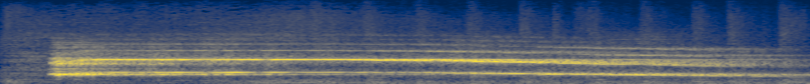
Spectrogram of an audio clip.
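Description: A grey wolf howls in one long, unbroken call: a clear, harmonic tone that holds steady and then slowly slides lower, fading a little toward the end, with nothing else heard.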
